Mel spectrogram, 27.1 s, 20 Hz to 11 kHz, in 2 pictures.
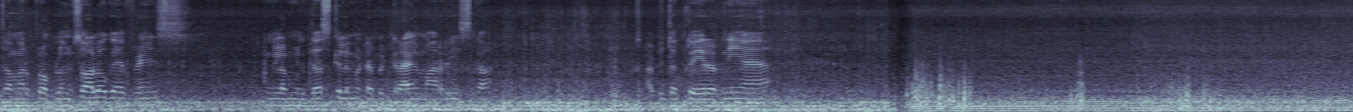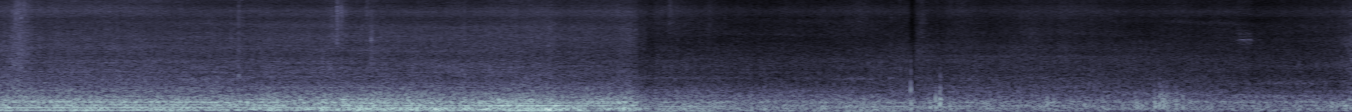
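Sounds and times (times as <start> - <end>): car engine running: 0.0 - 27.0.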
